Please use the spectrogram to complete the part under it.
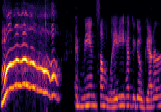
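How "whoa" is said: high, loud, startled wail. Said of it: "she was like".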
